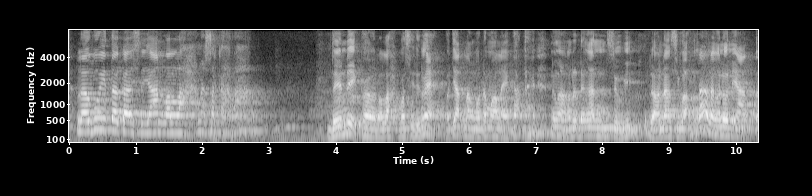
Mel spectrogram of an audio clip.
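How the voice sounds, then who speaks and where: A man preaching an animated sermon, speaking straight to his congregation and chanting lines of the creed. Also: high-pitched. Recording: echoey hall.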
